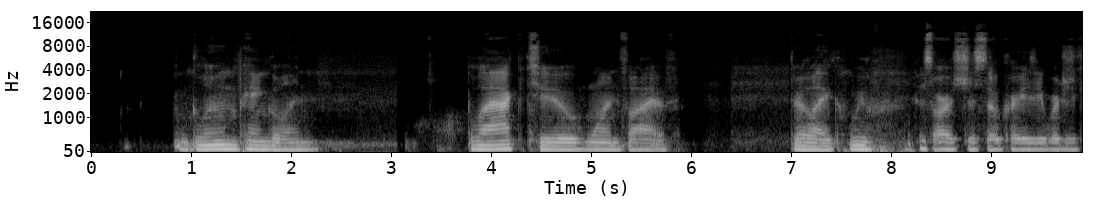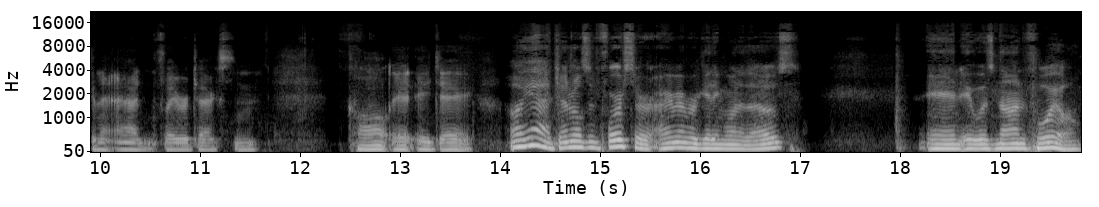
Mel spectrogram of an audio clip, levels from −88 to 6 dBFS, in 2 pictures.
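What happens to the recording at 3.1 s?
At 3.1 s a stretch of comfort noise in place of the background ends: from 2.65 to 3.13 s the real background becomes steady, featureless hiss at unchanged level, likely from discontinuous transmission, not a silent dropout.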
